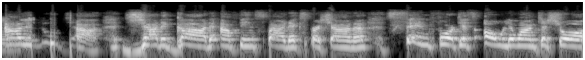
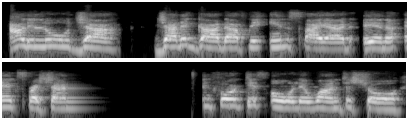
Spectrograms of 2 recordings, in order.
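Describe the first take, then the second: First: It is said faster, with commanding voice. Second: It is said at a regular pace.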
